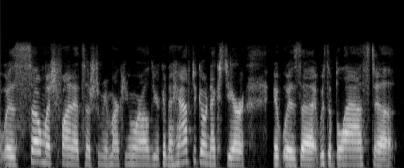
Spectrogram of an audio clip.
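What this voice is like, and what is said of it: Slightly raspy voice. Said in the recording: “my voice is a little bit raspy from all the talking I did last week.”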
